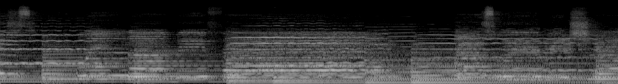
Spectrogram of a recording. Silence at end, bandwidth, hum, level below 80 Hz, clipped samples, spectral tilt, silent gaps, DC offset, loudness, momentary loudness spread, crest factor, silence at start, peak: 0 s; 16.5 kHz; none; -42 dBFS; under 0.1%; -5 dB/octave; none; under 0.1%; -26 LUFS; 6 LU; 16 dB; 0 s; -12 dBFS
